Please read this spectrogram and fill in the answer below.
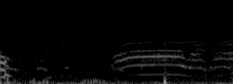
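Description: A volleyball struck once with a sharp smack, about a second and a half in, during a drawn-out high-pitched call that lasts most of a second.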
